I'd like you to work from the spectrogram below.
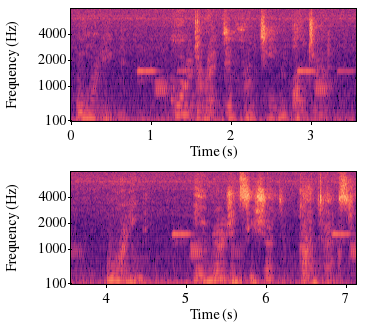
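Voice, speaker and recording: Game casting: an emotionless AI that announces its own statements, gravelly edge, echoey and noisy recording. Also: male voice, fairly high pitch, huge pitch swings, slow pace, over loud music, exaggerated voice. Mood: detached. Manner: emotionless, clipped statements each announced by a label word. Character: emotionless male ship AI, cold and detached. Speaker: hostile ship AI. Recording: echoey with background noise.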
